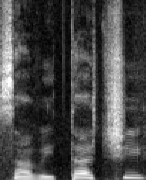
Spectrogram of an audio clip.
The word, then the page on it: savitachi: Mixtec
